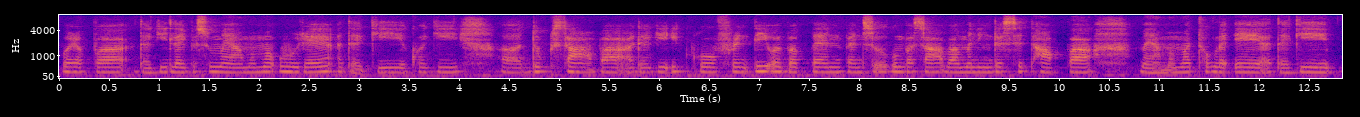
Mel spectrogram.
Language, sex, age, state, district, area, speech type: Manipuri, female, 30-45, Manipur, Imphal West, urban, spontaneous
